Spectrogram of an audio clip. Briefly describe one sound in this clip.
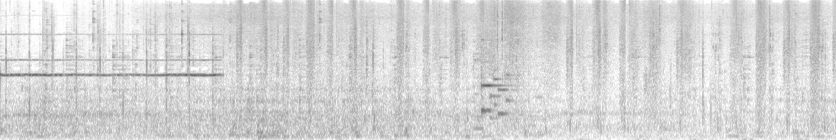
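Footsteps patter quickly over grass.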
